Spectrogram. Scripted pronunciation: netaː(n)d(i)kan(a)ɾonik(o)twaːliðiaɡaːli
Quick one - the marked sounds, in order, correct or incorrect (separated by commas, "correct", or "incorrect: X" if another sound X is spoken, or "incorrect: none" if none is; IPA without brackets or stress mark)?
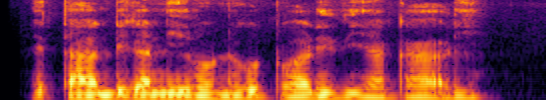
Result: correct, correct, incorrect: i, incorrect: u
